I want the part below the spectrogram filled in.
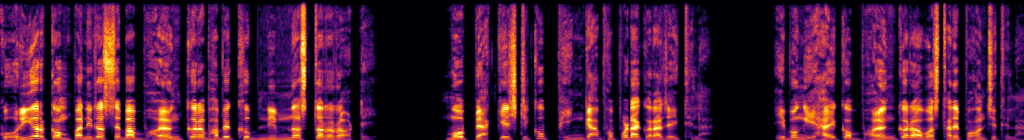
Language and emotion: Odia, disgusted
